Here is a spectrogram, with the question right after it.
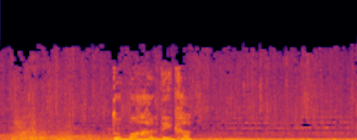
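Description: Steady rain falling in a drama scene as a man walks home soaked through, a dense wash of rain with thunder tones underneath and a voice speaking briefly over it midway.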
